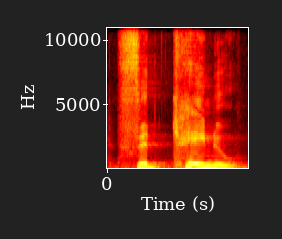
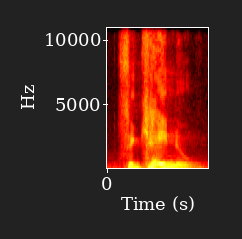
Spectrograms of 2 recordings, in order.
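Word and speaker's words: Tsidkenu: the word here is jehovah and the t is silent it's sid kenu see kenu and it means righteousness it's peter uses it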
